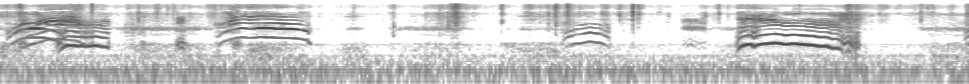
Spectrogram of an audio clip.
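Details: Mother cat asking for help beside her newborn kittens: four loud, drawn-out meows, each rising then falling, the last long and wavering, separated by quieter gaps with faint background hum.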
